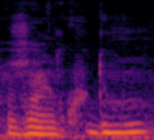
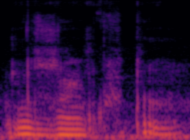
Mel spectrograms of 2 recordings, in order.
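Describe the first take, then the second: First: Said in the usual way. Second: J'ai un coup de mou sagging, low and much softer; tired and quiet. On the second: Real, not acted. Streamer repeats that she is drained, low and worn out. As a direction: let J'ai un coup de mou deflate like a weary sigh.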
